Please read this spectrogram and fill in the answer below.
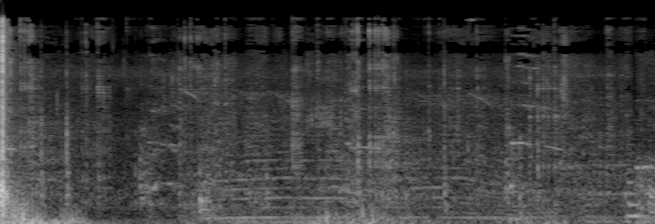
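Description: A low rush of wind on the phone's microphone in the first second as the swing moves, then faint background music with held low notes, under light creaking and clinking of the swing's metal chains.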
